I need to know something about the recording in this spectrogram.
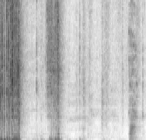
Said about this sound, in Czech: Já ty karty vemu, takhle je lehce zamíchám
